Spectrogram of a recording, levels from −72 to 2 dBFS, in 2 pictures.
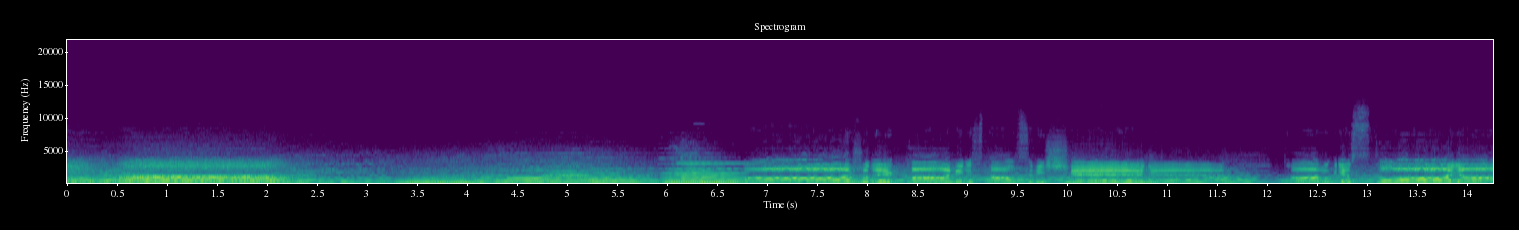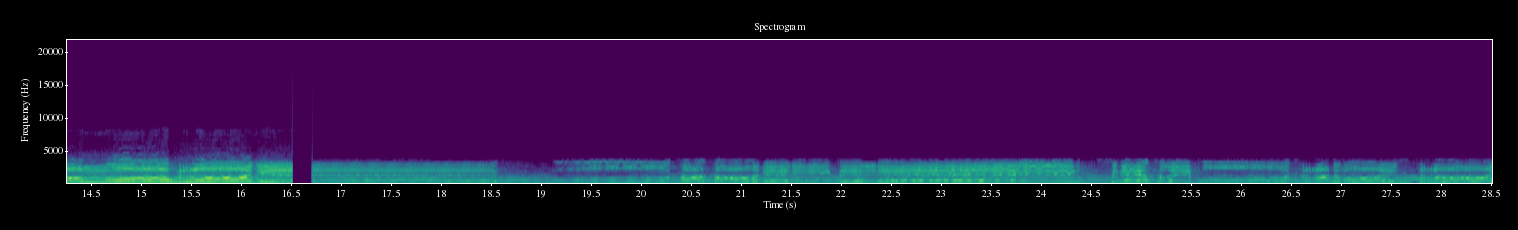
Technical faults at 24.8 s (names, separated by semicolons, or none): input switched to a poorer device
